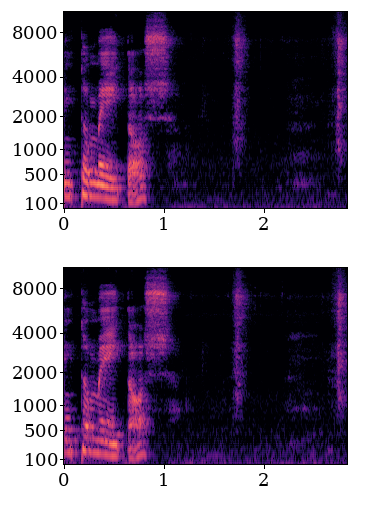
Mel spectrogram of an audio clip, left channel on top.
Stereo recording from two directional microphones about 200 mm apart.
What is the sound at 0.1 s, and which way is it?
Speech, 35° left (ahead or behind).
